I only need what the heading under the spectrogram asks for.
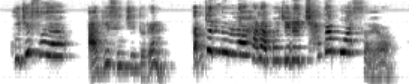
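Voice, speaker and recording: At a fairly slow pace, a woman speaks with an extremely high pitch and very wide pitch swings. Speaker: storyteller. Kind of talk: children's story reading.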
